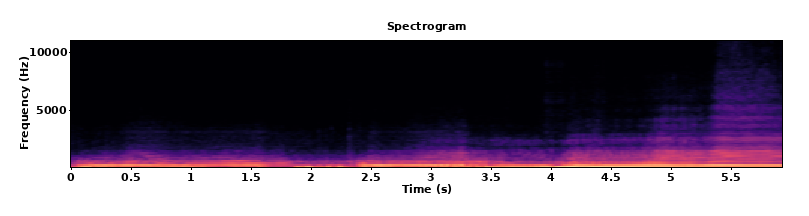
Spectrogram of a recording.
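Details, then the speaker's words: Abandoned, previously badly modified E92 BMW M3 V8, test drive heard from inside the cabin: deep booming note rising and falling through the revs, obnoxiously loud; excessive exhaust noise to be fixed next. "now it's time to make the car sound well not so obnoxious"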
